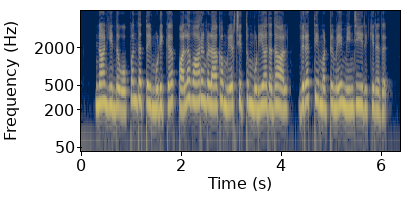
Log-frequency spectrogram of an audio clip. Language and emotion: Tamil, sad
